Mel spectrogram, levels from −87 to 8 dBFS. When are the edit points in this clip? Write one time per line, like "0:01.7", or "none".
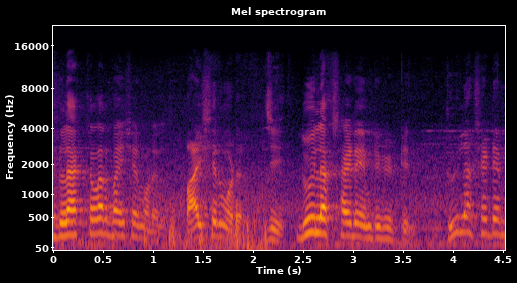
0:02.3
